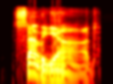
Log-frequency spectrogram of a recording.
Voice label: "Savoyard", British

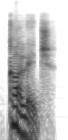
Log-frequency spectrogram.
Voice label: "college", Indian

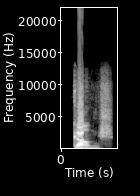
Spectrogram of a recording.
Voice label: "gunge", American

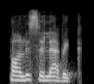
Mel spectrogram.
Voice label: "Polysyllabic", Indian; Dictionary

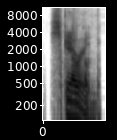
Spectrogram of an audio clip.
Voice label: "scarab", American

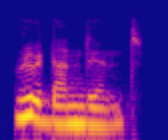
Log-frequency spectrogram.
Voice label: "redundant", Indian

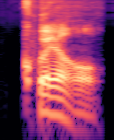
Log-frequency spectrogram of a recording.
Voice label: "quill", American

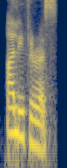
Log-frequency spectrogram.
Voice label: "oleiferous", Indian

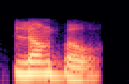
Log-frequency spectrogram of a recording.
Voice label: "longbow", Indian

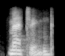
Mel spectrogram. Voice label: "matting", Indian

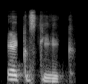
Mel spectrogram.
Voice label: "Eccles cake", Indian

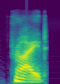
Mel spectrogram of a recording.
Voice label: "pride", Indian; Dictionary

